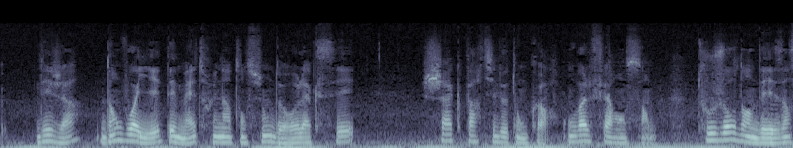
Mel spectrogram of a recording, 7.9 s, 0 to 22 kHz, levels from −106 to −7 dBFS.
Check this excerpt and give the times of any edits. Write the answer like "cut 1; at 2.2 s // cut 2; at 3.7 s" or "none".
none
